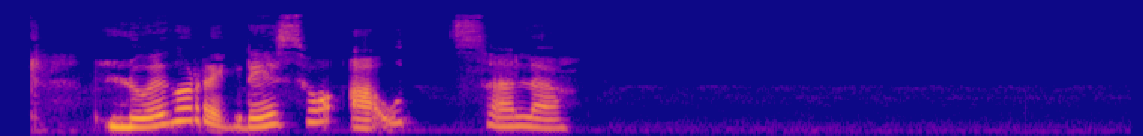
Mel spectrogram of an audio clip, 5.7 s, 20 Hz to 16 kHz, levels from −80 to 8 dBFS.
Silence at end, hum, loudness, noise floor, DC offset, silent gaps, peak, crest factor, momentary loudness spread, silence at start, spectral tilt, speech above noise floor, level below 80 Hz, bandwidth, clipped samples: 2.85 s; none; -18 LUFS; -66 dBFS; under 0.1%; none; -2 dBFS; 20 dB; 23 LU; 0.15 s; -6 dB/octave; 48 dB; -74 dBFS; 11.5 kHz; under 0.1%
